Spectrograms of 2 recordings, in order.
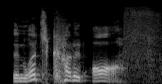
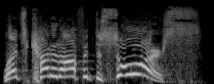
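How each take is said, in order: First: Slow and measured. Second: High, slow, shouted declaration; preaching shout. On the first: Counselor to a struggling man, calm and slow. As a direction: lay it down slowly. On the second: Preacher to congregation, shouting the climax. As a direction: shout it out at the source. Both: Acted.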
